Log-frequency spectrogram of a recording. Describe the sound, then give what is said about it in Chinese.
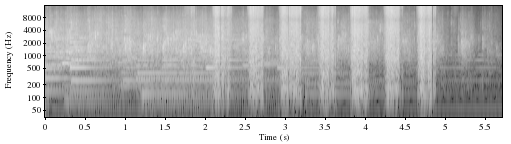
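An audience claps to welcome the speaker's daughter onto the stage to share her experience: after a couple of seconds of sustained musical tones, about eight loud, evenly spaced claps ring out in steady unison rhythm over the lingering music. “我们拍手来欢迎她好不好？”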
